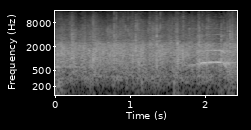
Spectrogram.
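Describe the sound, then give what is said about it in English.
A church audience applauds the ministry's volunteers: a steady wash of many hands clapping at once in a dense, even patter that holds its level and swells slightly toward the end, with a brief whistle-like tone near the close. “And I just uh, let's let's give let's give them a good applause for that.”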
